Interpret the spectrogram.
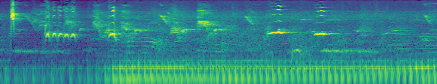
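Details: Greater green leafbird singing a busy mix of clear whistled notes, quick chirps and short buzzy phrases, with a continuous low rumbling hum in the background.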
